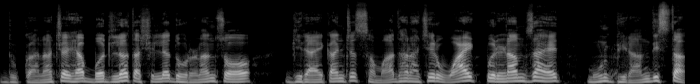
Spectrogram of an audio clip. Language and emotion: Goan Konkani, fearful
